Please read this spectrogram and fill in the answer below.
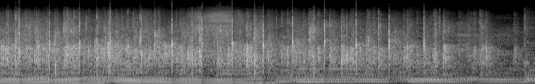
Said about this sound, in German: nochmal einen Applaus dafür, oder? Yeah.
